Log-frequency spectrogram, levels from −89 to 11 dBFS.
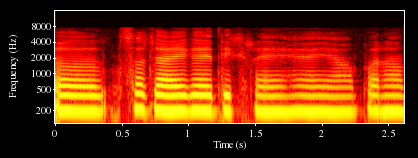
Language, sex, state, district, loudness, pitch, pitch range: Hindi, female, Punjab, Pathankot, -15 LUFS, 195 Hz, 190-195 Hz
